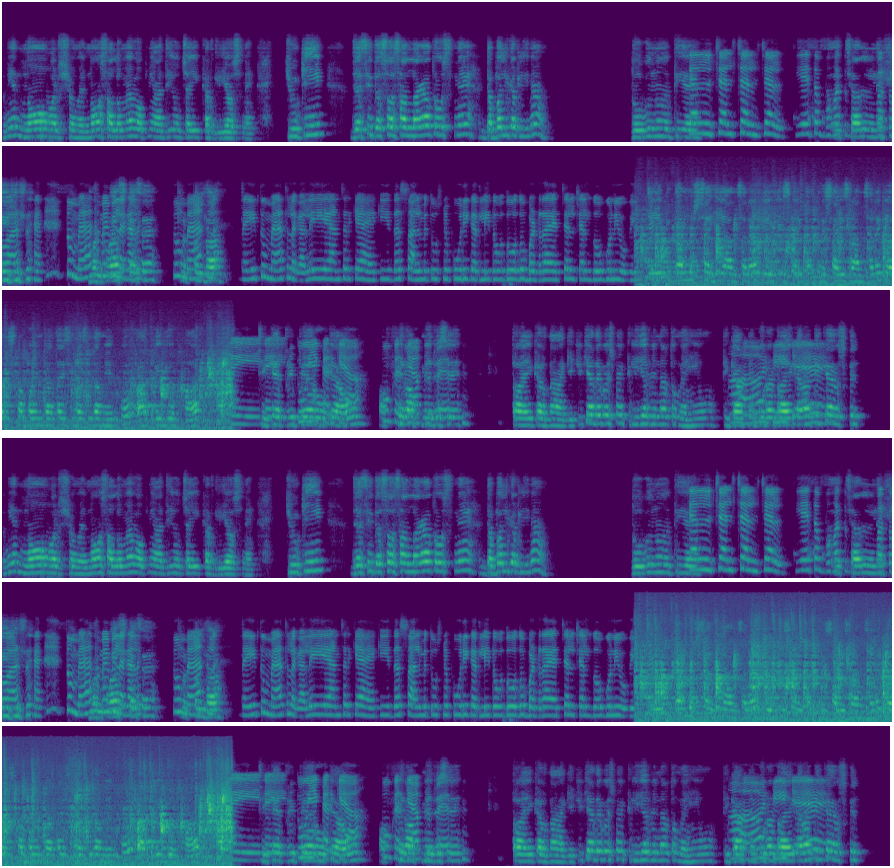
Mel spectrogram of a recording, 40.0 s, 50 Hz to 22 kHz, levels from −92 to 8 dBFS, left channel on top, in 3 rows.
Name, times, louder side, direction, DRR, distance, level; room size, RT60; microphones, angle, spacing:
voice 1, 0.0-4.8 5.2-8.1 9.4-10.4 12.4-13.7 14.6-15.6 16.0-16.6 23.0-30.1 30.5-32.0 32.3-33.5 34.3-39.5, equal, 65° left, 1.8 m, -32 dB
voice 2, 10.3-12.7 13.1-15.4 15.9-16.6 16.9-23.1 30.0-32.1 32.4-33.7 37.6-39.2, right 2 dB, 15° right, 0.6 m, -37 dB
sound 1, 22.8-30.2, right 8 dB, 65° right, 0.3 m, -30 dB
2.9 x 2.7 x 2.7 m
head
